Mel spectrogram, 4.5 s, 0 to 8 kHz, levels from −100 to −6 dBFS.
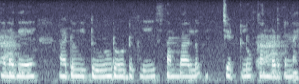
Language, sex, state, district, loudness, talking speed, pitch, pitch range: Telugu, female, Andhra Pradesh, Chittoor, -15 LUFS, 105 wpm, 195 Hz, 190-195 Hz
